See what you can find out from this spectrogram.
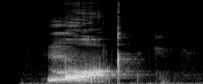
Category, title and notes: Speech > Solo speech
Man shouting name morc. Recorded on own Google Pixel 6
Shout, Person, People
